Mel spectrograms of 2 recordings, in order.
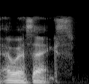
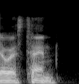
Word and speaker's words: OS X: And I was thinking, when at least by renaming it, they'll stop the people pronouncing it wrong, calling it OS X when it's meant to be OS 10.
